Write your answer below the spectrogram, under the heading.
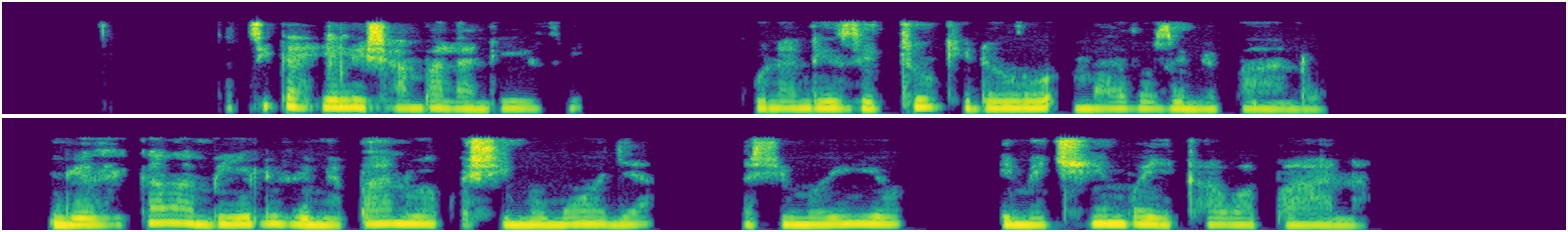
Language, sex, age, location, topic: Swahili, female, 18-24, Kisumu, agriculture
